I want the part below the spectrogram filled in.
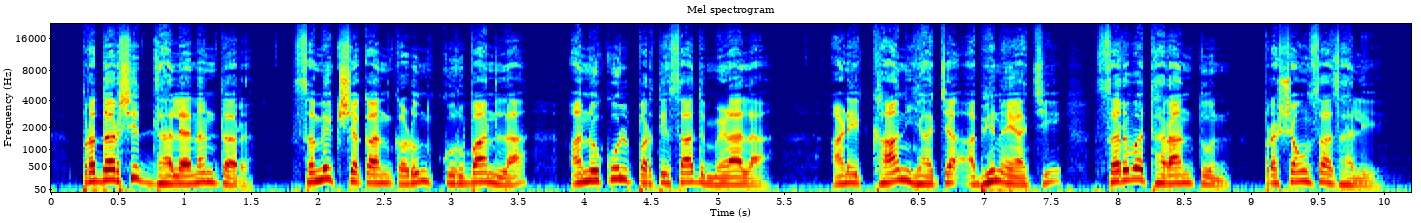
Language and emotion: Marathi, neutral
